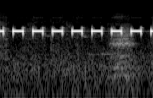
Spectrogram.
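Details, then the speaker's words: Laser level receiver on a reverse-scale grade rod while marking a wetland perimeter: steady high-pitched beeps, about five a second, the slow below-grade tone before the rod is raised to the on-grade flatline tone. "I stand directly behind the grade rod and I hold the rod vertical and I listen for the tone is beeping slow because I'm"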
